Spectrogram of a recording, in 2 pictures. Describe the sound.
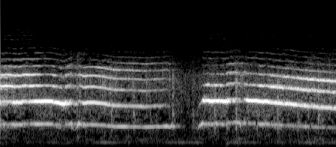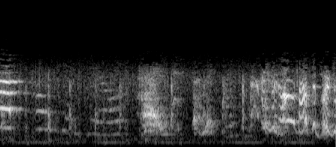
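Two long, drawn-out meows from a new kitten in the radio show Meet the Meeks, each lasting about two seconds with a steady, slightly falling pitch, followed by a few seconds of people talking.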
